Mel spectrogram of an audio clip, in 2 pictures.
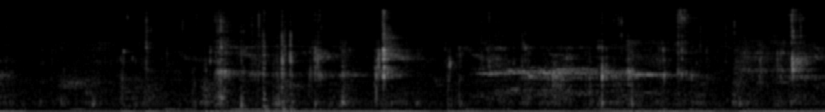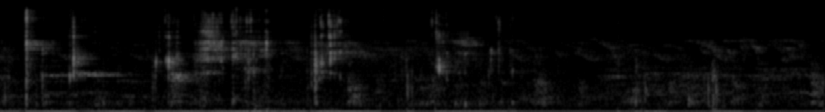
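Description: Faint, close mouth sounds of eating: chewing, lip-smacks and finger-licking clicks, in short irregular bursts.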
